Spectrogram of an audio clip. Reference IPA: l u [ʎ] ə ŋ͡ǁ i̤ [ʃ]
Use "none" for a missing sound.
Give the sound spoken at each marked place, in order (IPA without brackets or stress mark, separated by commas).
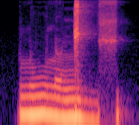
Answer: l, ʃ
